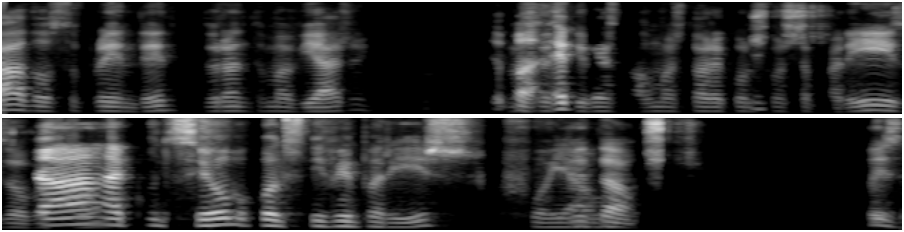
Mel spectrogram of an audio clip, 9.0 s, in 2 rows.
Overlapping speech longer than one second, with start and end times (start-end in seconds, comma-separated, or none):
none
